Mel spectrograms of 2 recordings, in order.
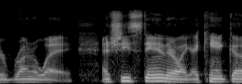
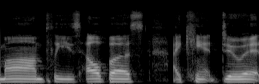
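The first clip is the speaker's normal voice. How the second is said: put-on crying voice, much slower. Retelling what she said at an empty doorway, imitating someone crying. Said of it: "she's crying and weeping and going".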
